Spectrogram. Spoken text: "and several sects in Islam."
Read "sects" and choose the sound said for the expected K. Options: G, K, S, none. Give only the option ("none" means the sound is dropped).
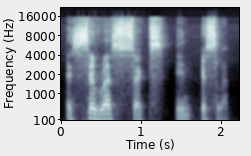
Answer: K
